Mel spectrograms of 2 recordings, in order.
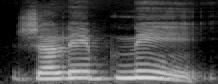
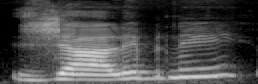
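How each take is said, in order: First: The stress falls on the E vowel. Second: The stress falls on the A vowel. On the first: "or the E" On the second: "stress is either on the A"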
